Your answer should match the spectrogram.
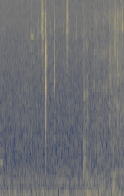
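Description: Faint clicks and handling noise from a hand-held plastic LED work light being turned over in the hands, with one sharper click about a second in, over a low steady hum.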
